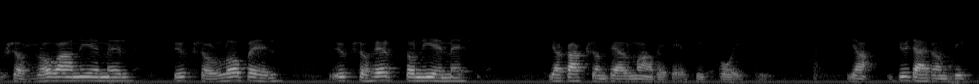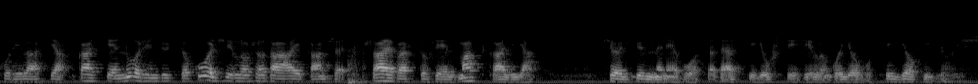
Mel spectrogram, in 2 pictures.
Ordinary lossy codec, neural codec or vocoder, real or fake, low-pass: none; none; real; 7.2 kHz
